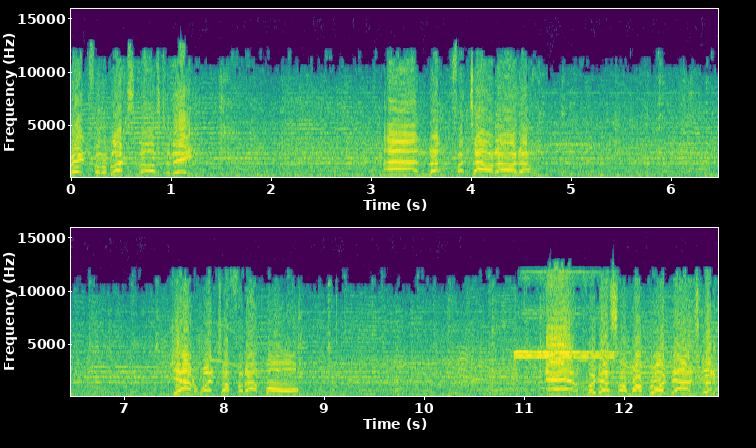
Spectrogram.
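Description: A large crowd murmurs and roars in a stadium.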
